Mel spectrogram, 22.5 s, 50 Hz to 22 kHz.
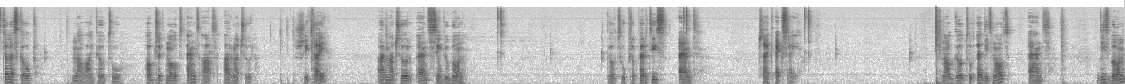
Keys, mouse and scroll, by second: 0.3-1.4 middle drag, 1.4 Tab, 6.1 shift+a, 11.1 middle click, 13.7-15.3 drag, 15.6 middle click, 16.8-18.8 middle drag, 18.8 KP_3, 19.9 Tab.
